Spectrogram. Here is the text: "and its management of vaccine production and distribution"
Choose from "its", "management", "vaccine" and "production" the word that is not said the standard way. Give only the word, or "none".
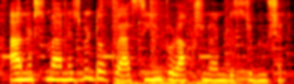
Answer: vaccine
